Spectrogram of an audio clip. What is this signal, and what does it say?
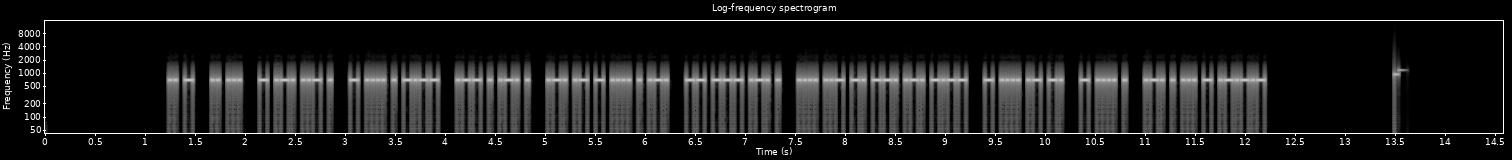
Morse code, heard as a keyed tone, about 44 wpm, 700 Hz. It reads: IT IS TRUE THEY WERE RATHER MORE HUNGRY THAN THE REST.
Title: Sentences from Top 1400 Words 45wpm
